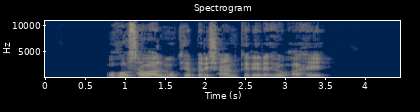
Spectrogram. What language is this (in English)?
Sindhi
